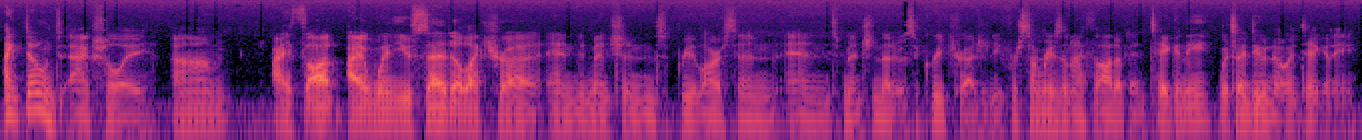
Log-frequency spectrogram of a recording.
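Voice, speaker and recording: A man's voice: rumbling low, expressive, moderate pace, dark tone. A man co-hosting a podcast in casual chat, hesitant and chipping in with comments. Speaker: podcast co-host. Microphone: faulty mic on a voice call. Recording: dull lo-fi mic, faint noise.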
